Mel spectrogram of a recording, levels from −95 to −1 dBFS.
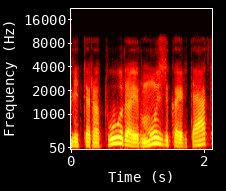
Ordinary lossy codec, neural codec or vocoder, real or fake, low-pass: Opus, 16 kbps; none; real; 9.9 kHz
